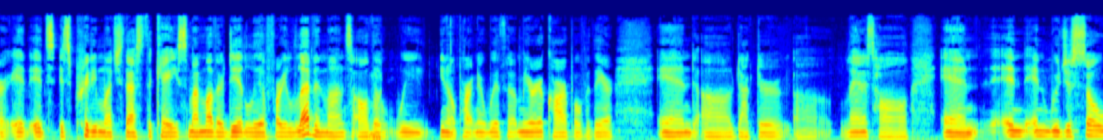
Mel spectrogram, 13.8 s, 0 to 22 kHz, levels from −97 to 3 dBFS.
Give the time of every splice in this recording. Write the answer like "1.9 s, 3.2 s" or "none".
4.8 s, 10.5 s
